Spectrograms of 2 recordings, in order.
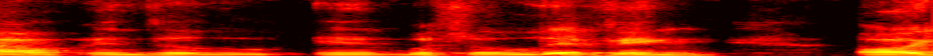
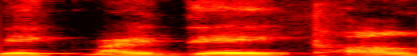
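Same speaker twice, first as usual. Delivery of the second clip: put-on, really raspy movie tough-guy voice. Showing Mel how a man sounded, in a really raspy Clint Eastwood voice. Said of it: "a really raspy voice, like Clint Eastwood".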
